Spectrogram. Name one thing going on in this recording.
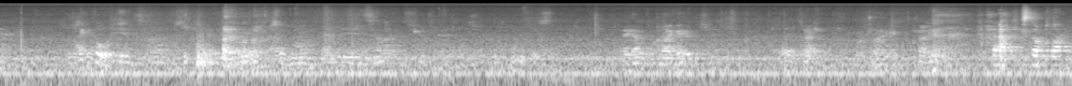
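Men talk quietly at a distance in a large echoing hall.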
